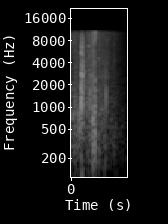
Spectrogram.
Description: cloth

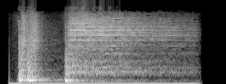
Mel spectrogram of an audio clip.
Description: badum

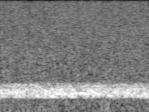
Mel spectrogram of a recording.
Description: Weird Ambience

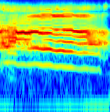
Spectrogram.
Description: augh

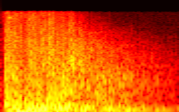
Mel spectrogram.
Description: shoot; doraemon; ragingbull

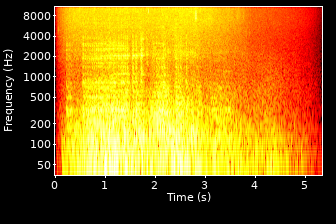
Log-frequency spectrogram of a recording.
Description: wind metal gust

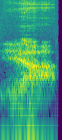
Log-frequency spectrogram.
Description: pyro pain

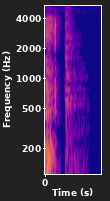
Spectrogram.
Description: step

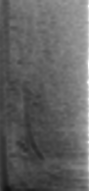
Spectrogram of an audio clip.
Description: lightsaber fire plasma

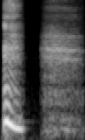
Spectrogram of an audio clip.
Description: bite

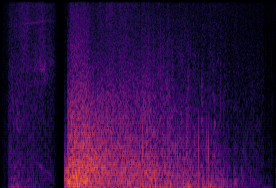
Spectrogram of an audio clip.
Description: boom

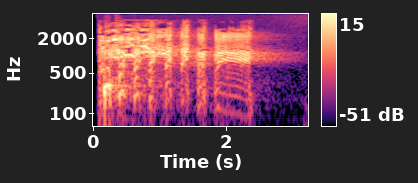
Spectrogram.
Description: evil laugh

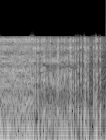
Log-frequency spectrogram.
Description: attack; tripodhopper

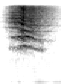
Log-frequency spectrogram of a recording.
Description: close

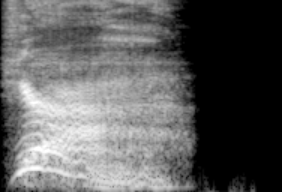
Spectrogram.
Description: kid death; buu

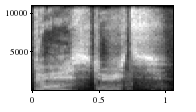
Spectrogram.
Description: die

